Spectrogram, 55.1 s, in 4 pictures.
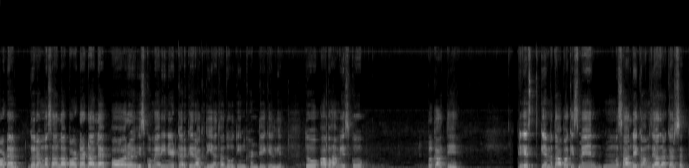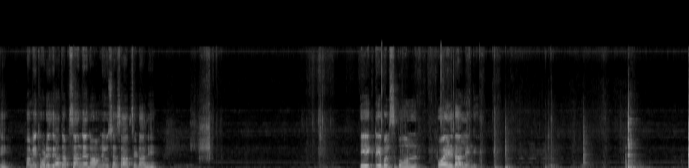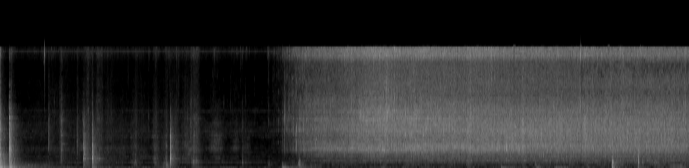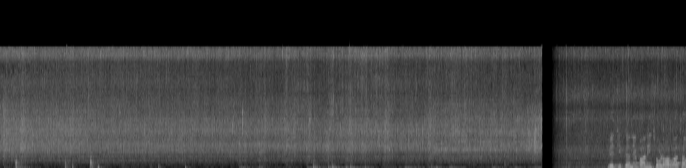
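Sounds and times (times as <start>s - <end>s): chicken sizzling in oil: 33.1s - 55.0s.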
